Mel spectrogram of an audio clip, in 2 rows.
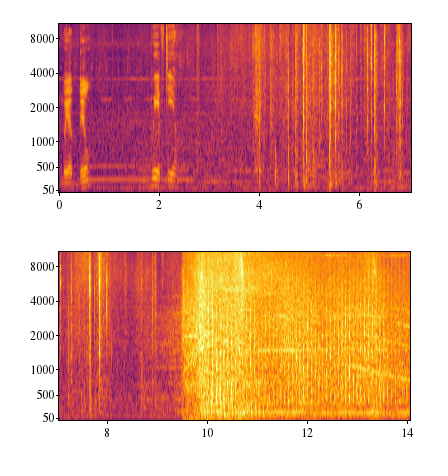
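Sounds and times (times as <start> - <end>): helicopter chopping: 9.5 - 14.0.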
